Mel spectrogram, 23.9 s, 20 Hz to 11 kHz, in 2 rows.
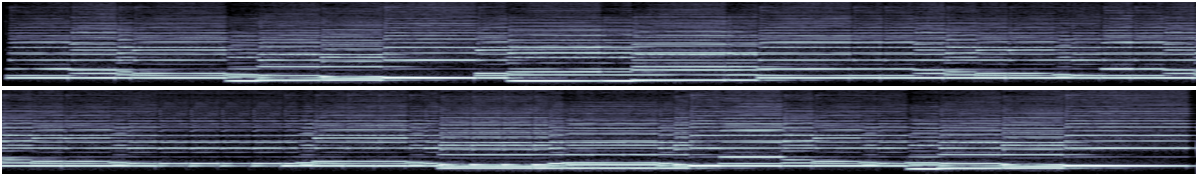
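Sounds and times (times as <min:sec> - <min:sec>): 
clarinet trio playing a carol: 0:00.0 - 0:23.8.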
